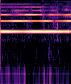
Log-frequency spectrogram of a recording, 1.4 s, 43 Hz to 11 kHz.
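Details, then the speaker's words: Kenwood TS-430S ham radio on power-up, fed 13.8 V from a 10 A supply through a cheap connector and not grounded: a steady, piercing siren-like squeal with shrill overtones. Cause unknown. "Why is my Kenwood TS-430S making this sound when I power it up and turn it on?"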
